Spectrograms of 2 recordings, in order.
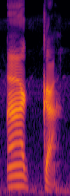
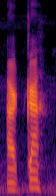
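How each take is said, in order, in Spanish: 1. El acento está en la primera sílaba. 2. El acento está en la última sílaba. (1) "La tercera palabra es aca" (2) "en el guaraní paraguayo y en el guarayú la variación de acento es acá"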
